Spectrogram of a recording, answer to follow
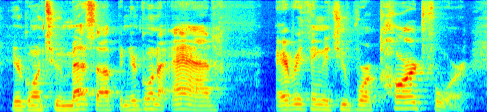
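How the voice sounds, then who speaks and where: A man at a moderate pace, with audible room echo. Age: 40s. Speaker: vlogger. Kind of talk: casual chat. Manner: hesitant, many fillers.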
